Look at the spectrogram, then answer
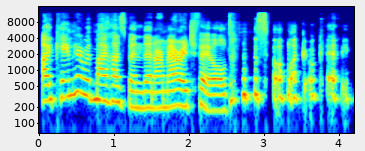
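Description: A middle-aged Lebanese woman, a comedian and show producer, answers interview questions earnestly and chattily, with plenty of fillers and easy laughter. Her voice is high-pitched and animated at a normal speed.

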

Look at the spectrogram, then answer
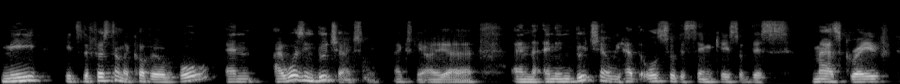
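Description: Bosnian-born male war correspondent, halting field report, dark voice over a dull line. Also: medium pitch, vocal fry, husky. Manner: halting, many fillers and restarts.

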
